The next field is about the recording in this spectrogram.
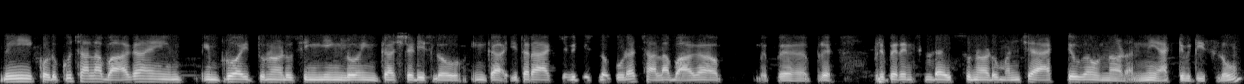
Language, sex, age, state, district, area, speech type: Telugu, male, 18-30, Telangana, Vikarabad, urban, conversation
